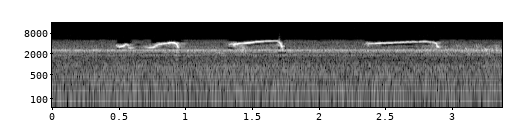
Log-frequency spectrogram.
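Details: American bald eagle at its nest on a live nest camera, 21 February 2024 at 16:47, gives thin, high whistled notes, each rising then dropping, three phrases over a steady background drone.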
